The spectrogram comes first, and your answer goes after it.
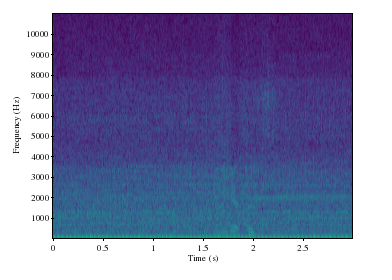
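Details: Polaris Slingshot at idle in the garage before an oil change: a steady low idle rumble under a loud whooshing cooling-fan rush. The owner dislikes the fan sound and thinks something may be rattling or broken underneath; cause unconfirmed.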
